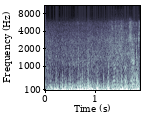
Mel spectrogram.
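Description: Wind gusts roar across the microphone on a sailboat at sea, a loud rumbling buffet with surging bursts throughout.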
